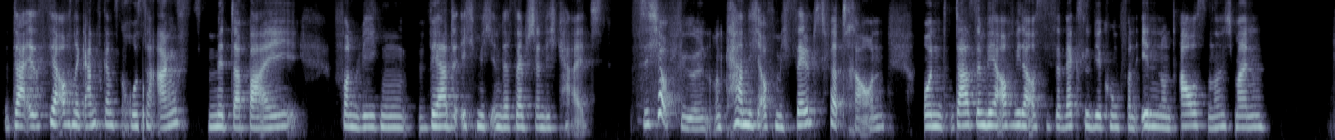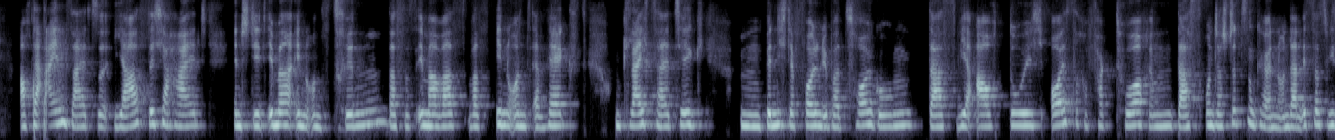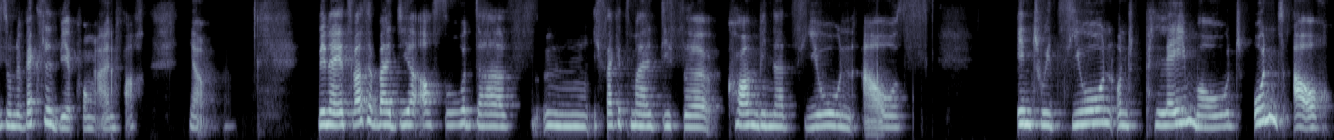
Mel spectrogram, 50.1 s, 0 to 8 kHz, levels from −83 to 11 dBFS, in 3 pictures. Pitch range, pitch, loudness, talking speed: 205-230 Hz, 215 Hz, -19 LUFS, 130 wpm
